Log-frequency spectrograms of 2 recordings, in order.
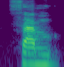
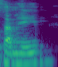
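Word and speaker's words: Samhain: in isar have the same thing they have a day where the dead comeb back that they believe and this day called Sam ha it's pronounced sa but it's about Sam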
